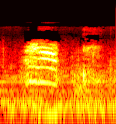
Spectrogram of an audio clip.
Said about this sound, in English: Well, for the love of Pete, it's just a cat.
